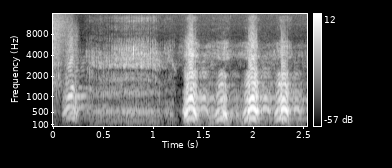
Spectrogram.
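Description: dog barking

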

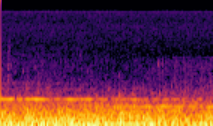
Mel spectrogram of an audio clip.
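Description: whale vocalization

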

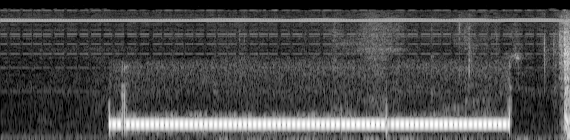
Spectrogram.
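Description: phone call ringing tone

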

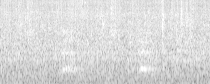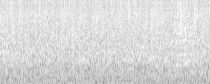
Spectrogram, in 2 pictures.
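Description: rain falling

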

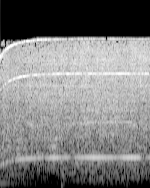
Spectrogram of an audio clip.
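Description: vacuum cleaner running

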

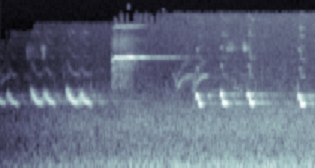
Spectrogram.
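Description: wetland birds calling

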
